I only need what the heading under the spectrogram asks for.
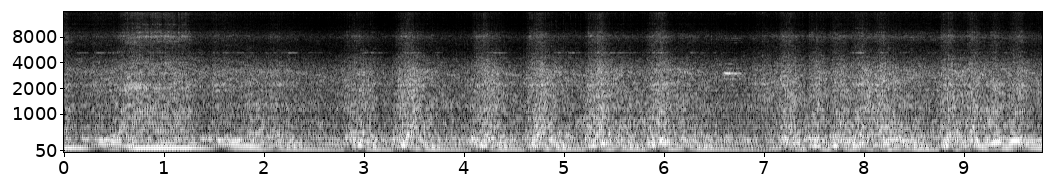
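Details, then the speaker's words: Honda Scoopy FI scooter, previously sputtering and lacking power, after repair. The engine revs up and drops back cleanly, with prompt, normal throttle response on each blip. "nah disini motornya saat kita gas pun sudah mulai responsible atau sudah spontan seperti awalnya ya"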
